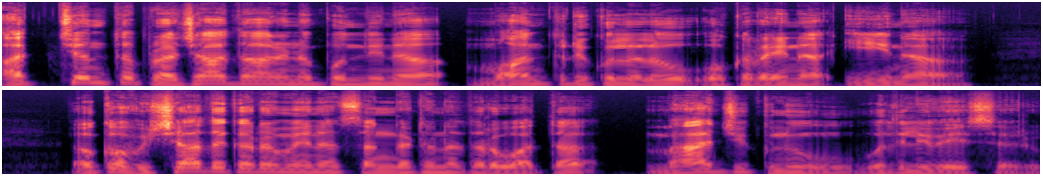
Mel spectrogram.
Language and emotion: Telugu, neutral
